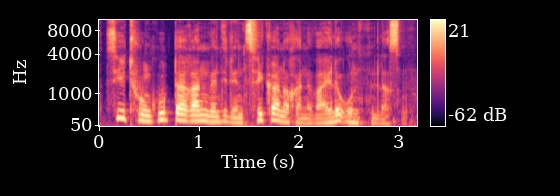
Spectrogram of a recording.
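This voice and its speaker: A gruff storybook robber, crafty and blunt, grumbling low and curt, as a man puts him on. The voice sits dark and mellow at an ordinary pitch. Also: lively intonation, fairly quick, lightly acted.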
